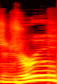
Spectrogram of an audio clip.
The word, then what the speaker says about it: Jrue: going on, even if his first name, it's Drew, but it's spelled with a J.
